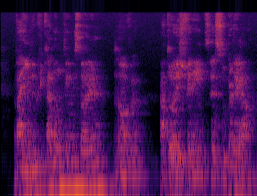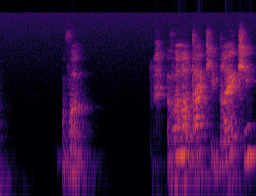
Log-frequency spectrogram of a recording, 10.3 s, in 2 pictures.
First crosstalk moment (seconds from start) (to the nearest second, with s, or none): none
